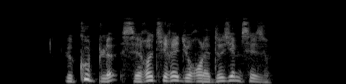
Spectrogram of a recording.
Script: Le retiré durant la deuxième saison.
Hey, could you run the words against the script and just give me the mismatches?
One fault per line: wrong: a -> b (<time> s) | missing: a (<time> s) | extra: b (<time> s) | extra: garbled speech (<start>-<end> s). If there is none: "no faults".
extra: couple s'est (0.7 s)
